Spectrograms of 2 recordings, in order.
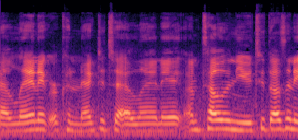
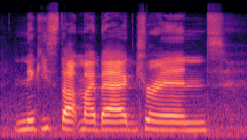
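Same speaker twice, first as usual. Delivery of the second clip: slow, mocking put-on hater voice. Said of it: "that's how I really imagine [name] haters sound".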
